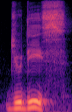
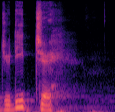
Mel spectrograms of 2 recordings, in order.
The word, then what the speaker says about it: Judice: Oh, I really screwed that up. Judice. My bad on pronunciation. Thank you, Joseline. Juliana Miller versus Carly Judis. In Italian, you'd say Judiche. I don't know if she's Italian.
